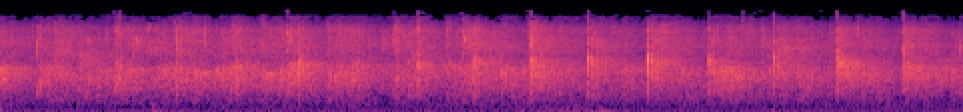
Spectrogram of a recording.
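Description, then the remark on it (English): A church audience applauds steadily for about five seconds to thank people for their work, a dense, even wash of many hands clapping with no voices standing out above it. “And I just wanted to take a quick second so that the church could have a moment to just to applaud and just to thank you guys for all the work you guys have been doing.”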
